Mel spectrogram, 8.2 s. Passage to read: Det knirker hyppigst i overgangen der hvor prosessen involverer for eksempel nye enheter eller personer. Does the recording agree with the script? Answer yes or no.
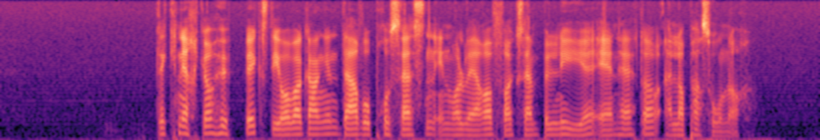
yes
